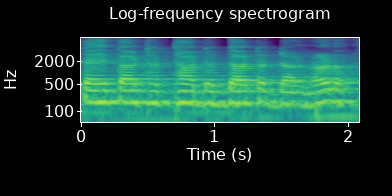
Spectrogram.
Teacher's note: ਇਹ ਮੂਰ ਧੁਨੀ ਹੈ, ਉਲਟ ਜੀਬੀ ਧੁਨੀ ਆਪਾਂ ਜਿਨ੍ਹਾਂ ਨੂੰ ਕਹਿ ਦਿੰਦੇ ਹਾਂ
